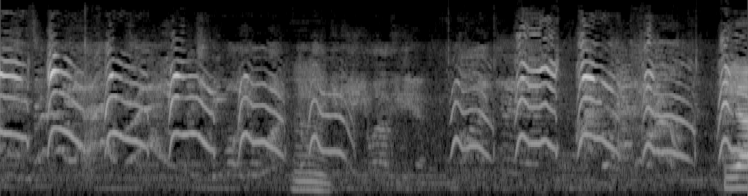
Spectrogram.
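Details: Nine-day-old Pomeranian puppies cry in thin, high squeals that rise and fall, over and over.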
